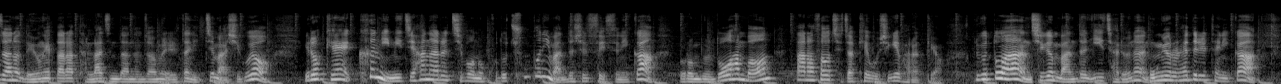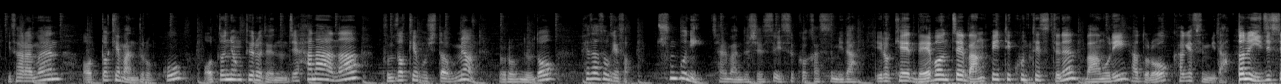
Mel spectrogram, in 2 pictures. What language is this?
Korean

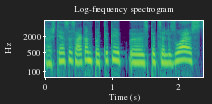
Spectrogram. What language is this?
Lithuanian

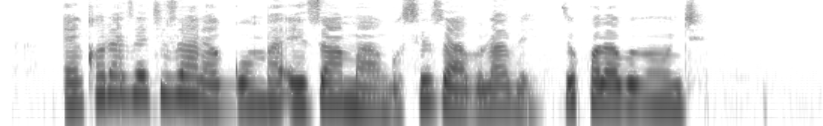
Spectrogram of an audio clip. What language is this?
Ganda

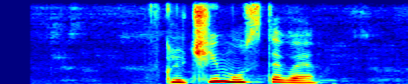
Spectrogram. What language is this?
Russian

